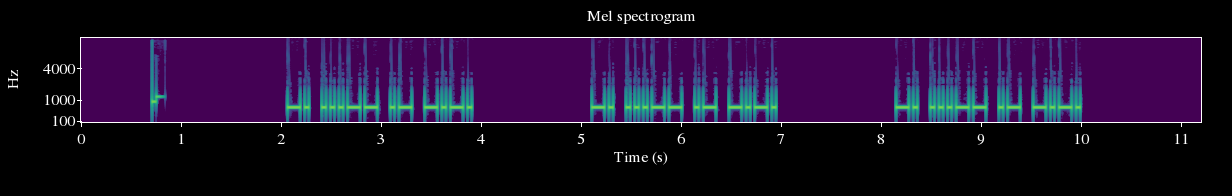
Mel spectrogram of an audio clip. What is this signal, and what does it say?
Morse code, heard as a keyed tone, about 28 wpm, 700 Hz. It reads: N3AC N3AC N3AC
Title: Call Signs Repeated 2x - 28wpm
